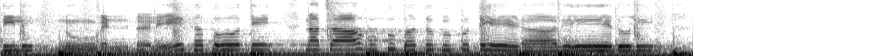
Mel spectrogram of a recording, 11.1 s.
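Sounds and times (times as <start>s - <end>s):
sad Telugu background music: 0.0s - 8.7s.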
